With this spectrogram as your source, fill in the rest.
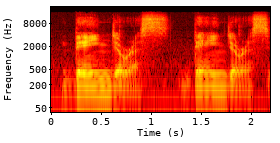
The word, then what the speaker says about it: dangerous: 예, dane입니다. 요 a가 에이 발음 납니다. dane. 단 아니고요. dane. 그다음 jer. 요도 g가 약간 저 발음 나요. 거가 아니고. 그래서 G는 기역 발음 아니면 약간 저 요런 발음 나죠? 그래서 danger rus 됩니다. rus R-O-U-S. rus. rose 아닙니다. 네, rus. dangerous 이렇게 돼요.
